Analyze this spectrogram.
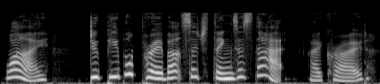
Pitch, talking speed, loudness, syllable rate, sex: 280 Hz, 175 wpm, -16 LUFS, 4.3 syllables/s, female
